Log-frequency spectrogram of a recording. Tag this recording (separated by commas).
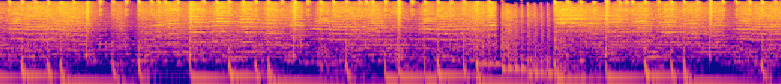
Music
